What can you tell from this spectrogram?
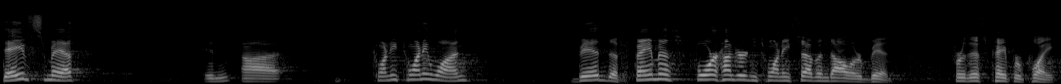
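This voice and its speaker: A man works a charity auction, calling out bids again and again and teasing the bidders between calls. His voice sits high for a man. It rings through a big hall with a long reverb tail. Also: animated, a bit bright. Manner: rapid repetitive bid calling, jokey asides.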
